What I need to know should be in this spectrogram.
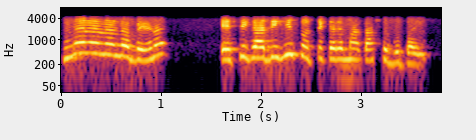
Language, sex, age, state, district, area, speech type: Sindhi, female, 30-45, Maharashtra, Thane, urban, conversation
